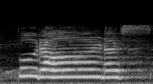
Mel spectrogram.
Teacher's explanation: ಇಲ್ಲಿ ವಿಸರ್ಗದ ಉಚ್ಚಾರಣೆ ಸ ರೀತಿ ಬರಬೇಕು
